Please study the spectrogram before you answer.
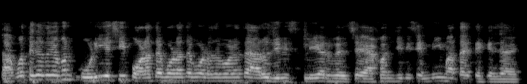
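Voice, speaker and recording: A young man tutoring a student for an exam in a relaxed way. He often checks that the student is following and repeats the key terms. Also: a little high, rapid-fire. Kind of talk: informal exam-prep lesson. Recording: muffled lo-fi audio.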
